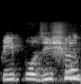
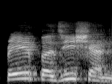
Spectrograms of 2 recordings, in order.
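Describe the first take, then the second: First: The first syllable is said as 'pree'. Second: The first syllable is said as 'preh'. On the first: The speaker calls it wrong. "আমরা যদিও প্রিপোজিশন বলি" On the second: The speaker calls it right. "তখন প্রে হয়ে যায়"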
